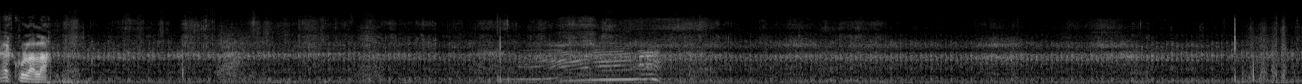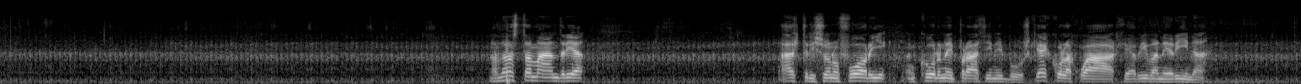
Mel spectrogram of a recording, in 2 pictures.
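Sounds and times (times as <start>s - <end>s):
cow mooing: 3.6s - 8.5s.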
